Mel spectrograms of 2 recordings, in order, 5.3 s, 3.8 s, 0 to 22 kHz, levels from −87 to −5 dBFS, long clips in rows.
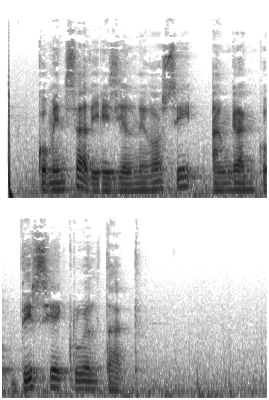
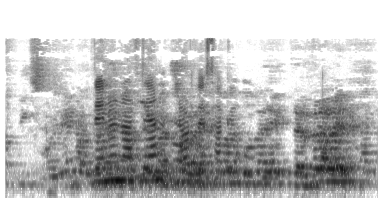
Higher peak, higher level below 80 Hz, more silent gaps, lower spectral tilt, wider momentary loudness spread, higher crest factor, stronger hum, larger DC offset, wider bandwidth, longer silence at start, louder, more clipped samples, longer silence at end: about the same, -2 dBFS vs -2 dBFS; first, -34 dBFS vs -60 dBFS; neither; about the same, -4.5 dB/octave vs -4 dB/octave; first, 20 LU vs 14 LU; about the same, 18 dB vs 18 dB; neither; neither; first, 15.5 kHz vs 11.5 kHz; about the same, 0.05 s vs 0.05 s; about the same, -19 LUFS vs -19 LUFS; neither; about the same, 0 s vs 0 s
